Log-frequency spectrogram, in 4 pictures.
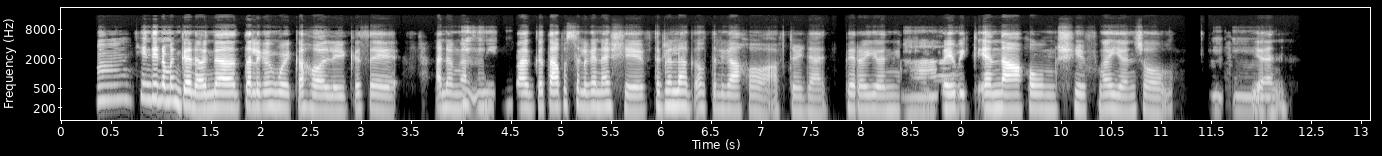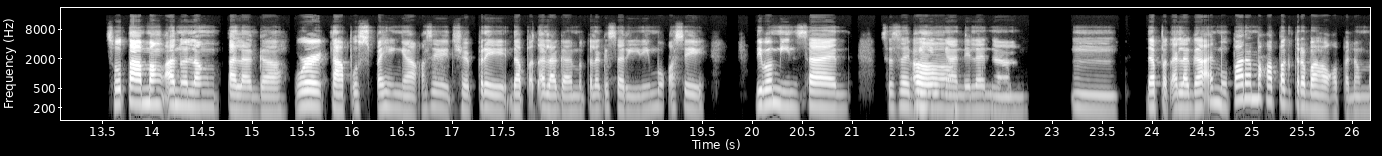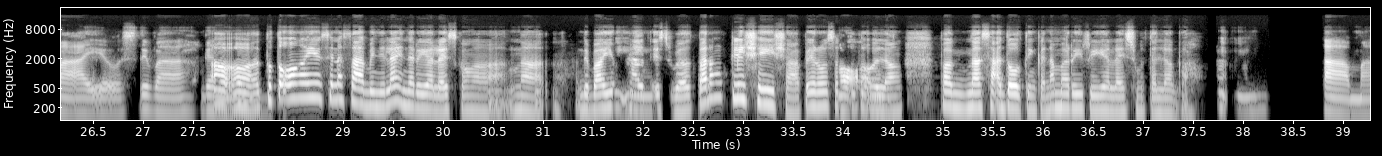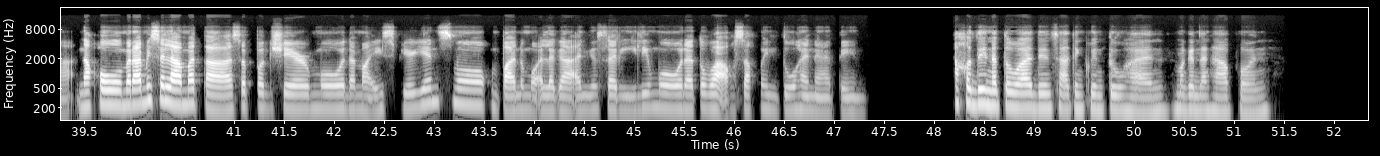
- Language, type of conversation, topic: Filipino, podcast, May ginagawa ka ba para alagaan ang sarili mo?
- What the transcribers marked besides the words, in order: other background noise; tapping; in English: "health is wealth"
